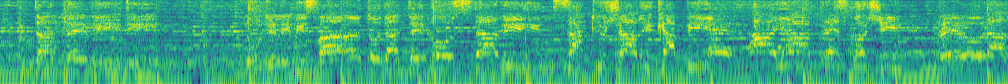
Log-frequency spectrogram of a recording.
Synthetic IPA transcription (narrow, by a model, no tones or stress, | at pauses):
d̪alevid̪i | nud̪elimizvat̪od̪at̪epost̪avi | zaklut͡ʃalikapie | ajapɾeskot͡ʃi | ɾe | oɾa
